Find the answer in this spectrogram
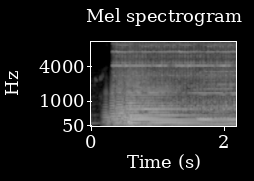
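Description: A bell ringing steadily, starting about a third of a second in after a moment of near silence.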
